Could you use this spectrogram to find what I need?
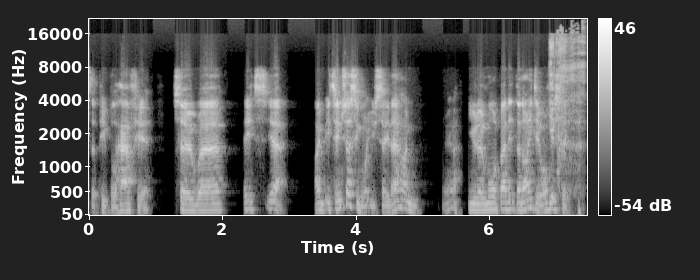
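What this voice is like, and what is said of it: Neutral BBC-style British accent. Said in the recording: “I'm Welsh, and my accent is, most people who live in Britain can't locate where I'm from. So I have a BBC British kind of accent, which is a non-accent”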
